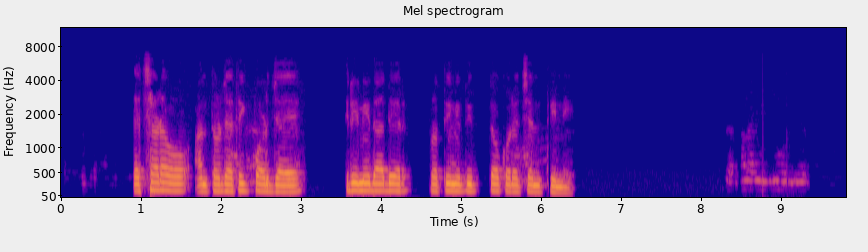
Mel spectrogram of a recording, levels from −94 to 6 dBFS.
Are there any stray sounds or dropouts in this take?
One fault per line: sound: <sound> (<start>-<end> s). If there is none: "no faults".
no faults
